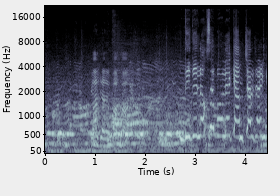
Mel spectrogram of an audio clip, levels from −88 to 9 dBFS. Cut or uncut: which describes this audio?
uncut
